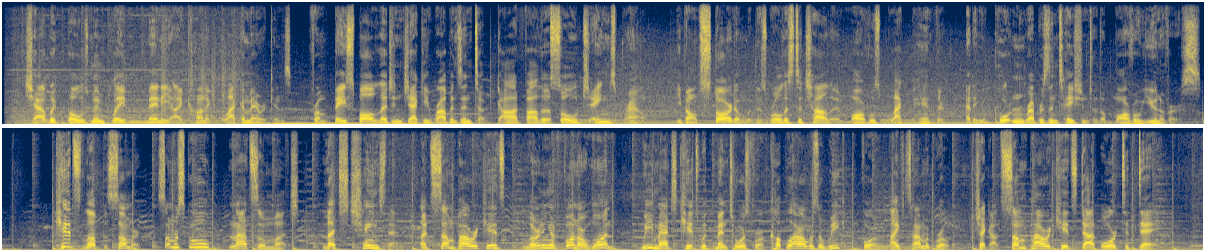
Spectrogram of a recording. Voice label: VO Narration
